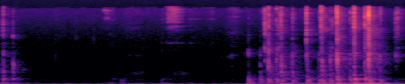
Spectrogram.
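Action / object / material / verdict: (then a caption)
tap / laptop keyboard, plastic keys / plastic / none. Fingertips of both hands tap on the black plastic keys of a MacBook Pro laptop keyboard with an aluminium body. After a quiet stretch of faint, soft sounds, a rapid, uneven burst of crisp clicking keystrokes starts about halfway through and grows louder toward the end.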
